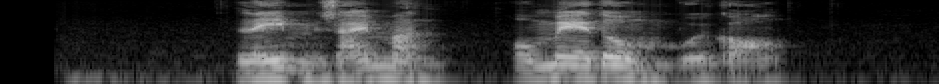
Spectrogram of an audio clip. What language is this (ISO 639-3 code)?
yue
